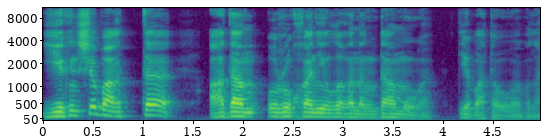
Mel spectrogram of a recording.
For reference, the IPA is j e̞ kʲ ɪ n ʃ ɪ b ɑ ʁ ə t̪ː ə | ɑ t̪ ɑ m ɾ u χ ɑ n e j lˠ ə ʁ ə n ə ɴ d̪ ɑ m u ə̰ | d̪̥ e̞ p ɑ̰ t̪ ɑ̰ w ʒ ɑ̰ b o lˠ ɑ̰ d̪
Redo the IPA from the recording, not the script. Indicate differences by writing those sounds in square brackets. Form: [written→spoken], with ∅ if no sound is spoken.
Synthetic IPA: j e̞ kʲ ɪ n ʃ ɪ b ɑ ʁ ə t̪ː ə | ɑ [t̪→d̪] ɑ m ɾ u χ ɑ n [e→i] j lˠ ə ʁ ə n ə ɴ d̪ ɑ m u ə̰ | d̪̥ e̞ p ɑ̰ t̪ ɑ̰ w [ʒ→ʁ] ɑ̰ b o lˠ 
